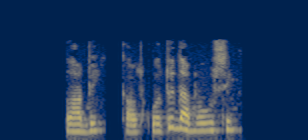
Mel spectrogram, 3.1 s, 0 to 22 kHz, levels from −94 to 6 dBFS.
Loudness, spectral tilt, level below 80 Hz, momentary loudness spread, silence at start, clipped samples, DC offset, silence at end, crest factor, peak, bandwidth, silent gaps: -24 LUFS; -4.5 dB/octave; -68 dBFS; 10 LU; 0.65 s; under 0.1%; under 0.1%; 0.7 s; 20 dB; -4 dBFS; 8 kHz; 1.06-1.20 s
